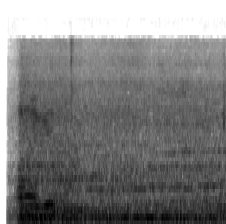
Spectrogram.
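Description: Outdoor ambience with indistinct voices of people talking at a distance and the low sound of a vehicle engine.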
